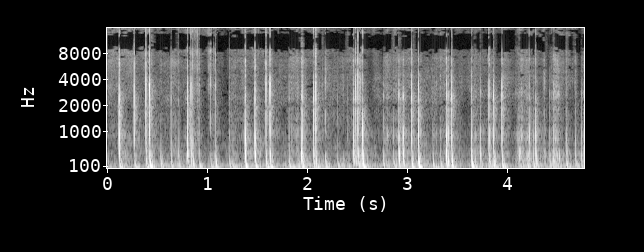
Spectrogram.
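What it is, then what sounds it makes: Leather trousers. A fold of soft, brown glossy leather pants is tapped and scratched by long nails close to the microphone. Quick, crackly taps and scrapes with a bright edge come in rapid bursts, each dying away almost at once. Many short, dense hits run through the clip, over a low thump in the background.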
